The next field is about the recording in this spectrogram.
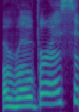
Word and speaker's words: Ouroboros: This one just felt to me like a Ouroboros of memory. Am I saying that right? Where you have a snake eating a tail here. – Yep, you got it.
